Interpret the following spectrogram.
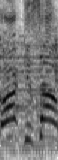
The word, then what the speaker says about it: Arkansas: I got that wood, and that's how you pronounce it. Ain't Arkan. It's Arkansas, baby.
